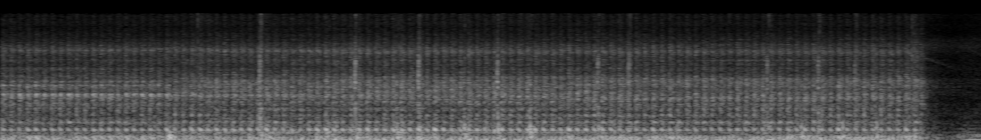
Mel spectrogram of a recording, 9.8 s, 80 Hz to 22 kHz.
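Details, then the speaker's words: 2013 Dodge Durango R/T with a starting problem: engine runs roughly about nine seconds then cuts out abruptly, needing revving to stay on; start-then-stall, owner later found the fuel pump relay was the cause. "But it keeps turning off. Oh shit, that shit's crazy. I actually had to rev the motherfucker to stay on."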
